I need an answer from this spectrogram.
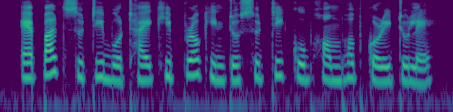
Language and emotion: Assamese, neutral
